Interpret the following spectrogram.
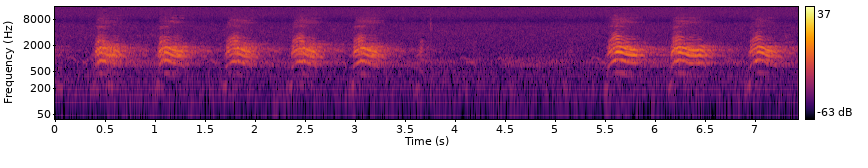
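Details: On a clear morning, black-backed jackals give sharp, wailing yelps in quick succession as alarm calls, a sign a predator is nearby; lions are roaring to the north and a male lion is found close by.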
